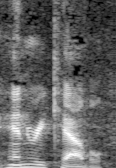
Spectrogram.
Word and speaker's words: Henry Cavill: Okay, Henry Cavill. Let's get some music in here. I know we're running long, but here, let's get some music. So Henry Cavill. – Henry Cavill.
